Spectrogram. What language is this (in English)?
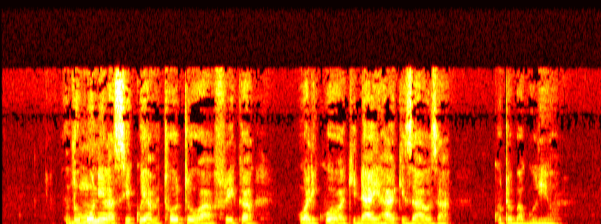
Swahili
